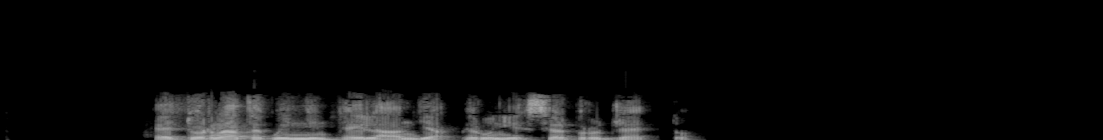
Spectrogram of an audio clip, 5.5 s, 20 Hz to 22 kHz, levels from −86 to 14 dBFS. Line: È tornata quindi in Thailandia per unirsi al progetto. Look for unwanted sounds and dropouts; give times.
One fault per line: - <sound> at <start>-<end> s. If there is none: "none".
none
